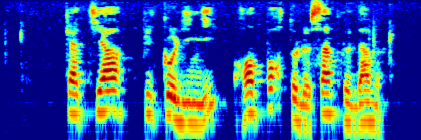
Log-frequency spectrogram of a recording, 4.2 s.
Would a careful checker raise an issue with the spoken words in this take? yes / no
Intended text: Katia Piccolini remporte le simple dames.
no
